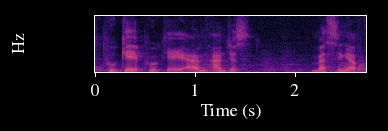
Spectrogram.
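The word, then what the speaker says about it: Pukei-Pukei: now but with a nun with pissed off Pooky Pooky its bouquet bouquet and I'm just messing up the pronunciation sounds Hawaiian once the camp is set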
